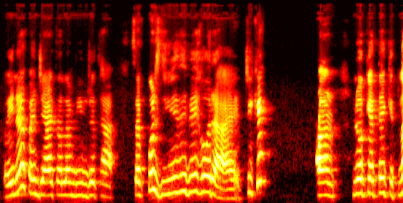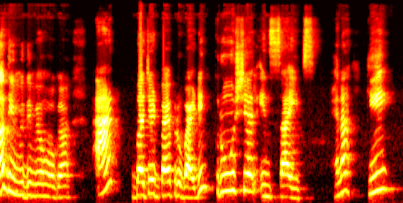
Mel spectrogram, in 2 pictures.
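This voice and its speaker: A young woman with an Indian accent, giving a classroom lecture that mixes Hindi and English. She talks to her students conversationally and keeps checking in with them. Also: on the high side. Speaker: teacher.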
